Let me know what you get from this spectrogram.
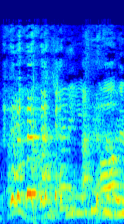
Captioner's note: laughter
